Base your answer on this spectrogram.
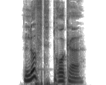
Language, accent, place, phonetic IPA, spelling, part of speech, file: German, Germany, Berlin, [ˈlʊftˌdʁʊkə], Luftdrucke, noun, De-Luftdrucke.ogg
- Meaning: nominative/accusative/genitive plural of Luftdruck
